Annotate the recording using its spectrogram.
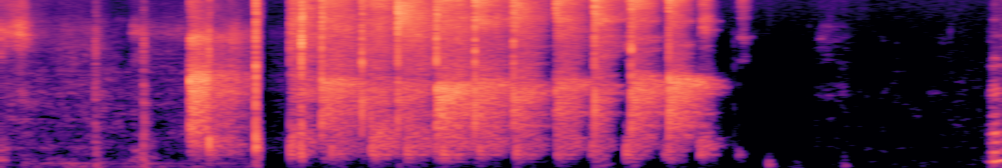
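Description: Hand clapping through a video-call connection, thanking the lecturer. It starts about a second in as a quick run of claps, lasts about three and a half seconds, then stops suddenly.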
